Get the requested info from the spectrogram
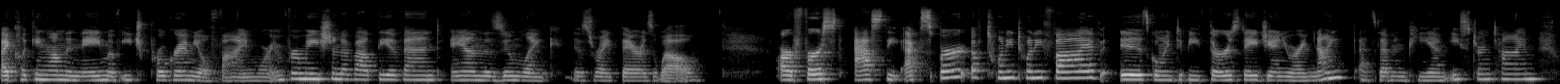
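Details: Adult woman speaking; normal speech.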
